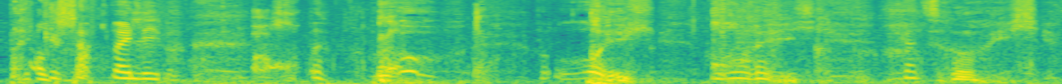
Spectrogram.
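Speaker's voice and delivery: calm him gently; soothing. Acted. Calming dying man.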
